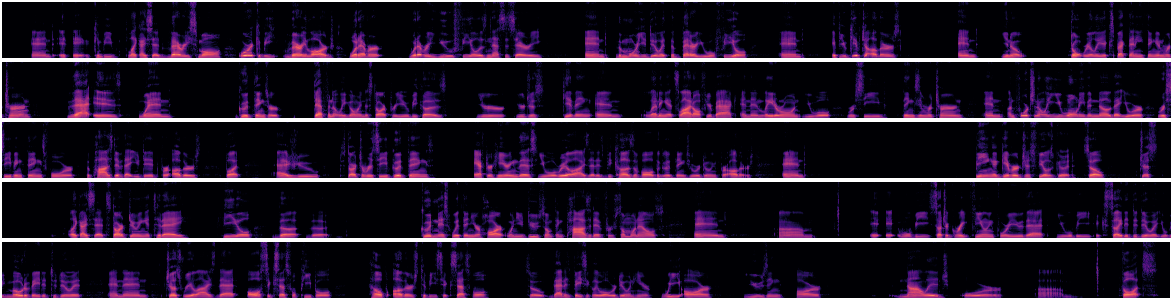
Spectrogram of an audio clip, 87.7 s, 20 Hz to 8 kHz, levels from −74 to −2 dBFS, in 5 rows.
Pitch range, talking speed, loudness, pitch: 115-150 Hz, 145 wpm, -29 LUFS, 130 Hz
